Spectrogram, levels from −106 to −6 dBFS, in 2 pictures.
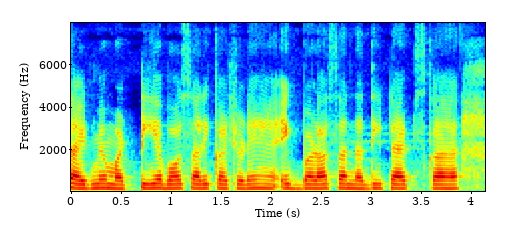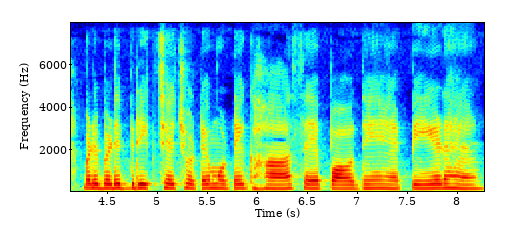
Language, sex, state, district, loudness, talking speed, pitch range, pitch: Hindi, female, Chandigarh, Chandigarh, -17 LUFS, 195 wpm, 180-190 Hz, 185 Hz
